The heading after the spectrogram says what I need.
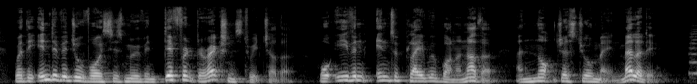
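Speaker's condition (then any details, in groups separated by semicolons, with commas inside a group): No condition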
